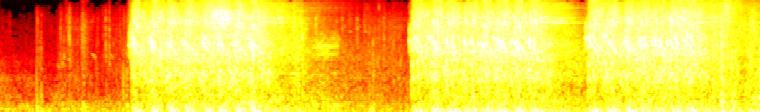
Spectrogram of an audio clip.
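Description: Weapons fire in loud bursts with roaring blasts.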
